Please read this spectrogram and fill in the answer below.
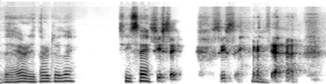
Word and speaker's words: CCalle: CCalle. Yeah, they pronounce it with the S.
